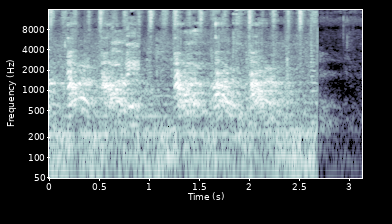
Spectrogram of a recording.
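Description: Several dogs bark and yip in repeated bursts over continuous background noise, loud and close, stopping abruptly near the end.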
